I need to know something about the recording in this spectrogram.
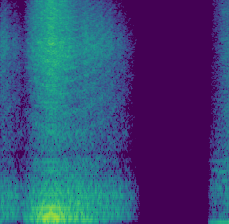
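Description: A whoosh sound effect for a sliding title-card transition: a swelling rush with a low boom under it that peaks about half a second in and fades away. It then cuts to dead silence for the last half second or so.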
